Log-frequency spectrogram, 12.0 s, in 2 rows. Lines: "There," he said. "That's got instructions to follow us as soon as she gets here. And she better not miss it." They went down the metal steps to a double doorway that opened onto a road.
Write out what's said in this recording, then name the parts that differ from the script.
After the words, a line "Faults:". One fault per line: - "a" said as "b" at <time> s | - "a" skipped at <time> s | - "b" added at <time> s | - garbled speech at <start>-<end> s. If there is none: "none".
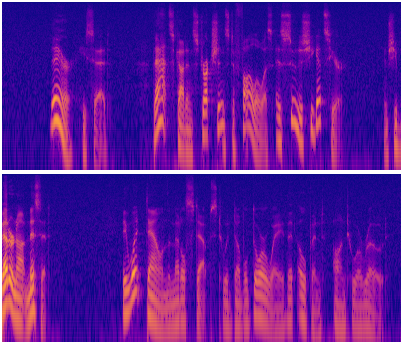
"There," he said. "That's got instructions to follow us as soon as she gets here. And she better not miss it." They went down the metal steps to a double doorway that opened onto a road.
Faults:
none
